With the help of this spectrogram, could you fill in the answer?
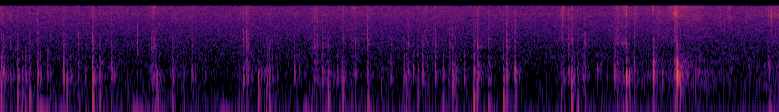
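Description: Fingertips tap and stick-pull on the front face of a hollow, glossy pink printed cardboard box held in both hands. The result is a quiet, continuous patter of soft, dull taps and faint sticky peeling sounds with almost no ring. A few sharper, louder taps stand out near the end.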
